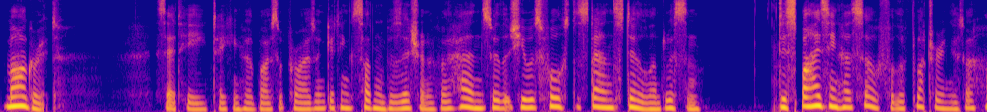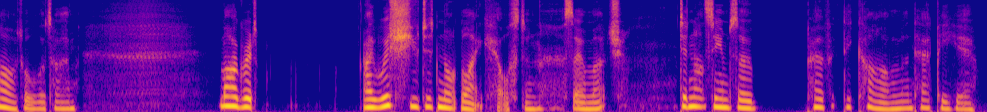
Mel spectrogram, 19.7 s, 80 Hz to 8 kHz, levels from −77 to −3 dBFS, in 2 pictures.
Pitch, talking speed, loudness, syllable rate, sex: 190 Hz, 160 wpm, -19 LUFS, 5.4 syllables/s, female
